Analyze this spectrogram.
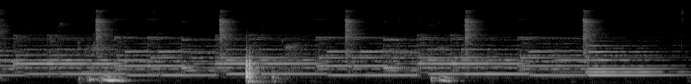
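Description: A cuckoo clock strikes two o'clock in the afternoon with a bright, tinkling mechanical melody, punctuated by several hollow knocks at irregular intervals, fairly loud with no talking.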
